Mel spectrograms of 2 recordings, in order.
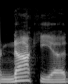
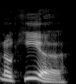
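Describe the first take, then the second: First: It is pronounced the British way. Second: It is pronounced the American way.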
